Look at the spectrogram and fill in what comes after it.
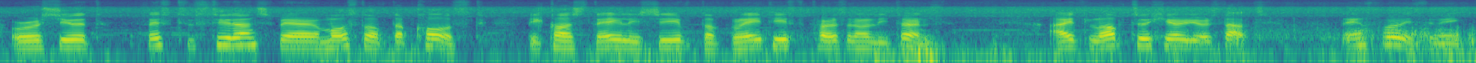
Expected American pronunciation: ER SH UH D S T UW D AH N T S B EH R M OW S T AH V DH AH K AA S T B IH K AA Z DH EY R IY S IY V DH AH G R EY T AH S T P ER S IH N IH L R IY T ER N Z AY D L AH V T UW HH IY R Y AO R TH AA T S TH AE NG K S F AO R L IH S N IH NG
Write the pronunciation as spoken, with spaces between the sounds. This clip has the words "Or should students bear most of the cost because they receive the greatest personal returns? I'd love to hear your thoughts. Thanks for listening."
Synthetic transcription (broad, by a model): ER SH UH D S T UW D AH N T S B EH R M OW S T AH V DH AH K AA S T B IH K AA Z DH EY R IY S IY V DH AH G R EY T AH S T P ER S IH N IH L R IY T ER N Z AY D L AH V T UW HH IY R Y AO R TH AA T TH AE NG K S F AO R L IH S N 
